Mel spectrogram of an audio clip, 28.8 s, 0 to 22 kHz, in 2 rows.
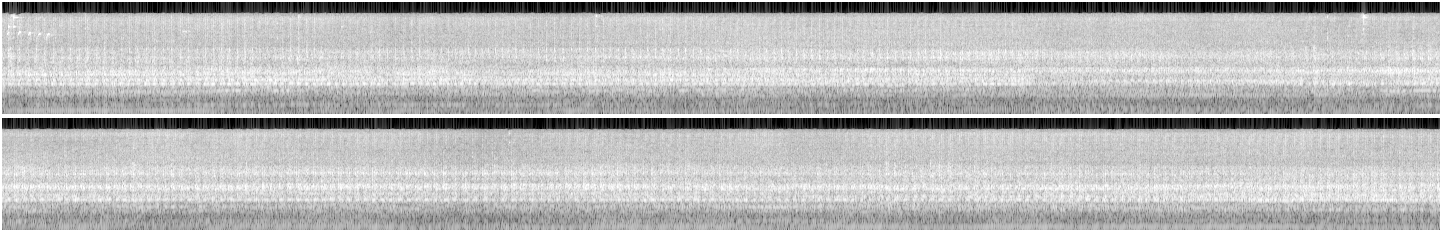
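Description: Satoh Beaver S370 compact tractor's engine running steadily as it pushes snow with its front plow blade, the low note rising and falling slightly as it works.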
